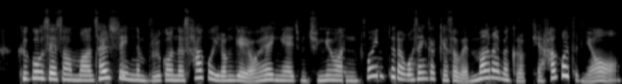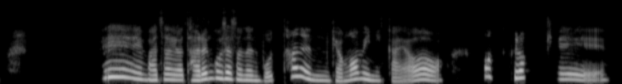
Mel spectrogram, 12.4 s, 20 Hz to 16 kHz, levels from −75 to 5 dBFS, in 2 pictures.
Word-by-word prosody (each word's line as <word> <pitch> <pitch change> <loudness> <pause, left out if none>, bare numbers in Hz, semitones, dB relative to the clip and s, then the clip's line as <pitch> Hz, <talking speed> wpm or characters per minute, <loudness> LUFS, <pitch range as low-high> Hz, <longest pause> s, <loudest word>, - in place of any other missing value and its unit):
그곳에서만 245 -7 +2
살 295 +5 +6
수 315 - -2
있는 215 -5 -1
물건을 205 +2 -1
사고 310 +3 0
이런 200 -2 +1
게 195 -3 +2
여행의 195 +4 0
좀 185 -2 -9
중요한 195 -1 -2
포인트라고 350 - +1
생각해서 260 -6 -2
웬만하면 240 - +1
그렇게 165 +2 -8
하거든요. 190 - +1 1.1
예 335 -5 +4
맞아요. 220 0 0
다른 210 +6 +2
곳에서는 240 -8 +2
못하는 205 - -1
경험이니까요. 200 +1 -1 0.4
막 360 -1 -1
그렇게 245 -7 -2
225 Hz, 325 characters per minute, -23 LUFS, 200-275 Hz, 1.1 s, 살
